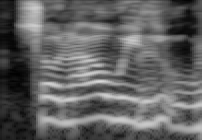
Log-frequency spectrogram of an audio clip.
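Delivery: ordinary delivery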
